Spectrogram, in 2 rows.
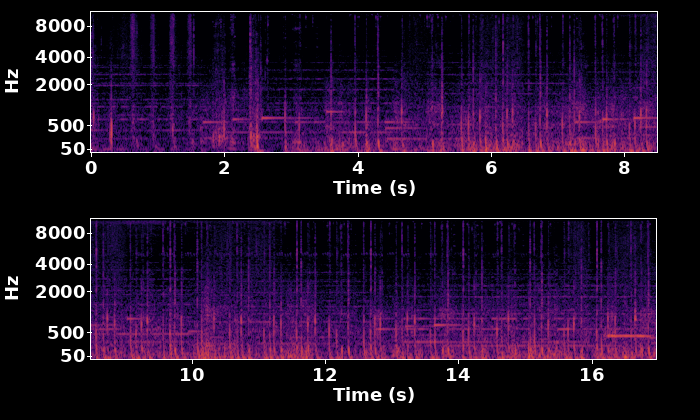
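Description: Rhythmic hooves of a horse galloping in The Witcher 3, steady clip-clop running throughout over busy game music and ambient sound.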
